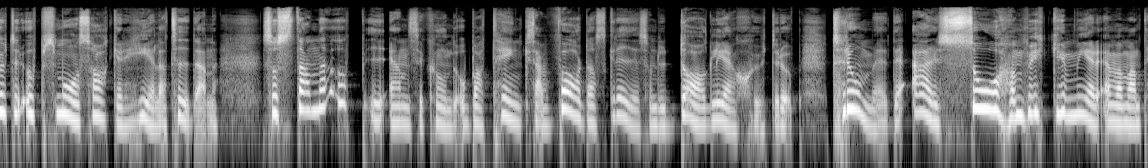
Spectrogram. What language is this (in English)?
Swedish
